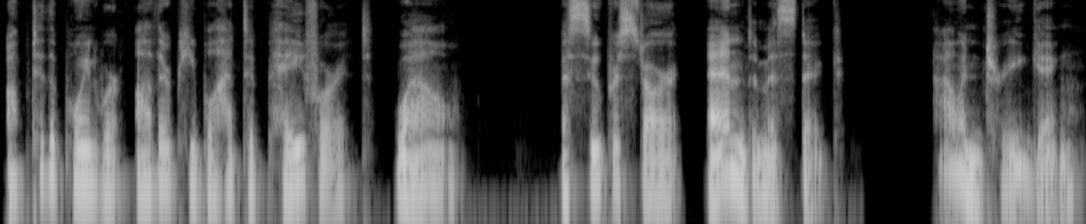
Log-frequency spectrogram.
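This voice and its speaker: A woman playing a jaded, evasive young disco dancer in a video game, talking in a languid, wry and guarded way with trailing pauses. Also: fairly low pitch, gravelly, a little mellow, husky, no echo, studio quality, full character voice. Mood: evasive, measured, then ironic, coolly intrigued. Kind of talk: video game character dialogue.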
